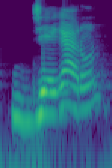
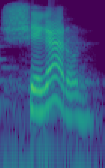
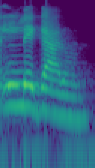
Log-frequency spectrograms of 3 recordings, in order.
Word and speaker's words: llegaron: Você vai fazer exatamente a mesma coisa que você fez com Y. Você vai escolher um desses sons e vai seguir em frente sempre quando você vê a letra L. Só não faça o som de L, tá? Isso sim, ninguém faz, tá? Não é legaron, legaron, ok?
